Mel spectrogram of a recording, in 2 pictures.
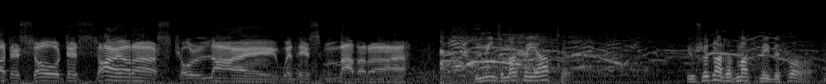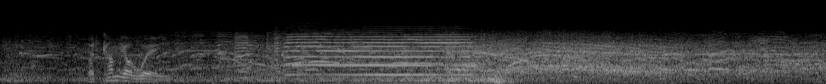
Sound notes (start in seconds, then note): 10.3 trumpets reporting; 10.8 crowd cheering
